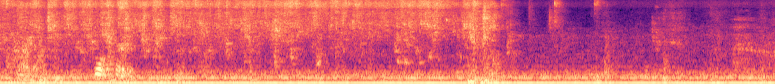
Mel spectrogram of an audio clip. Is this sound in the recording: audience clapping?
no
